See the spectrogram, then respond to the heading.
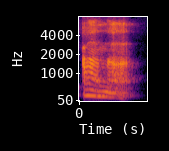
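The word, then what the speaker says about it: она: So you say you write Ona, but you say Anna.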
